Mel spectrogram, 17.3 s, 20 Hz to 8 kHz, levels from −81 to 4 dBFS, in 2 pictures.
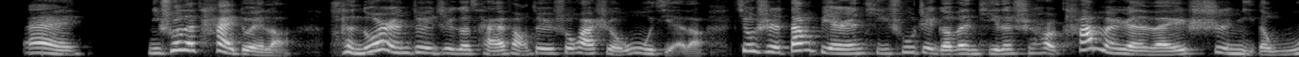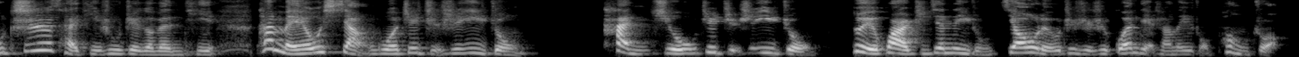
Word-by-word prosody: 哎， 215 -6 +2 0.4
你 245 - -7
说 385 +9 +2
得 380 - +6
太 385 - +4
对 - - +1
了！ - - -6 0.2
很 295 - -2
多 350 +10 +5
人 305 -9 +4
对 265 -1 -2
这 240 -1 -4
个 210 -1 -1
采 185 -3 0
访， - - -3
对 240 -2 -1
说 245 +2 -3
话 235 -3 +4
是 230 - -8
有 - - -2
误 240 -3 -5
解 205 - -6
的， - - -7 0.2
就 350 -2 -2
是 295 -4 0
当 370 +6 +5
别 250 -8 0
人 225 +1 +1
提 235 -1 -13
出 280 +4 -9
这 255 -3 -3
个 200 -3 +3
问 215 0 +1
题 210 0 -3
的 220 +1 -3
时 240 - -10
候 245 - +1
儿， - - -3
他 425 +2 +5
们 255 - 0
认 195 -4 +2
为 170 +4 +2
是 250 +4 -6
你 215 -5 -6
的 175 - -4
无 180 +7 -9
知 365 +10 0
才 380 - -2
提 190 +2 -10
出 210 +2 -7
这 200 -1 -4
个 180 -1 -4
问 170 -1 -5
题， 180 0 -11 0.2
他 460 - +3
没 205 - +5
有 235 +4 +3
想 285 -8 0
过 210 0 0
这 255 +3 -7
只 - - -11
是 225 +3 -9
一 240 -1 -7
种 210 +2 -6 0.5
探 195 -1 +4
究， 220 +1 +1
这 280 - -4
只 395 - -9
是 250 - -9
一 255 0 -4
种 - - -2 0.2
对 455 - +7
话 255 - +8
之 205 +1 -8
间 250 +2 -1
的 245 - -3
一 220 - -5
种 175 -3 -16
交 270 +2 +4
流， 185 -7 -2
这 235 - -12
只 200 -4 -10
是 205 +2 -9
观 230 +4 0
点 230 -3 -9
上 175 - -12
的 180 - -13
一 185 - -11
种 - - -18
碰 220 -12 -9
撞。 315 - -8
230 Hz, 315 characters per minute, -21 LUFS, 200-265 Hz, 0.5 s, 话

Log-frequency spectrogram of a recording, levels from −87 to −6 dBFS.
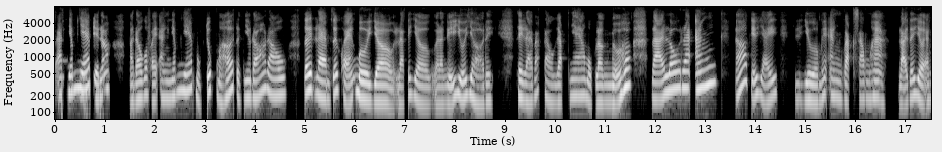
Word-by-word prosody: ăn 215 - 0
nhấm 230 +4 +2
nháp 275 +2 +4
vậy 175 - +3
đó, 225 +7 0 0.4
mà 160 - -3
đâu 175 +2 +1
có 210 - -1
phải 165 -5 -4
ăn 180 -1 -5
nhấm 210 +6 -3
nháp 245 -1 0
một 175 - -4
chút 240 +3 +4
mà 170 - -2
hết 230 +8 +2
được 185 - -3
nhiêu 185 0 -1
đó 195 +7 0
đâu. 205 -2 0 0.3
Tới 240 +3 +7
làm 185 -6 +3
tới 225 +7 +2
khoảng 155 -8 0
10:00 160 -6 +4
là 145 0 -3
cái 205 +8 -6
giờ, 150 -7 -1
gọi - - -6
là, 145 - -2
nghỉ 150 +5 -1
giữa 185 -4 +2
giờ 175 -8 -1
đi, 160 0 -4 0.5
thì 185 - +5
lại 160 -2 -2
bắt 205 +6 -7
đầu 165 -4 -4
gặp 155 0 -3
nhau 195 0 -3
một 165 -5 -4
lần 155 0 -1
nữa, 190 - +4 0.4
lại 175 +3 +3
lôi 255 +4 +4
ra 275 0 +2
ăn. 275 +5 +4 0.5
Đó, 360 +2 +1
kiểu 185 +3 +1
vậy, 180 +4 -3 0.3
v - - -14 0.2
vừa 160 -2 +2
mới 185 +6 -4
ăn 190 -3 -5
vặt 165 -3 0
xong 175 0 -6
ha, 180 -2 -1 0.3
lại 140 +2 +1
tới 190 +2 -1
giờ 185 -6 +2
ăn 155 +3 -3
185 Hz, 210 wpm, -22 LUFS, 160-215 Hz, 0.5 s, Tới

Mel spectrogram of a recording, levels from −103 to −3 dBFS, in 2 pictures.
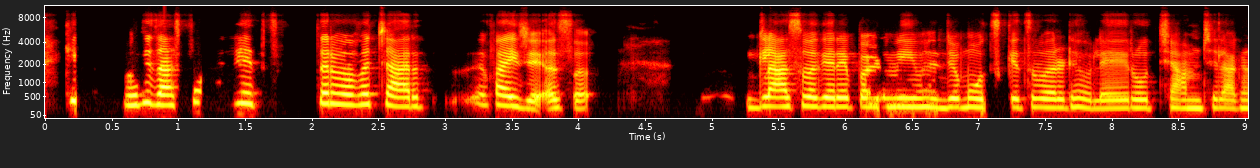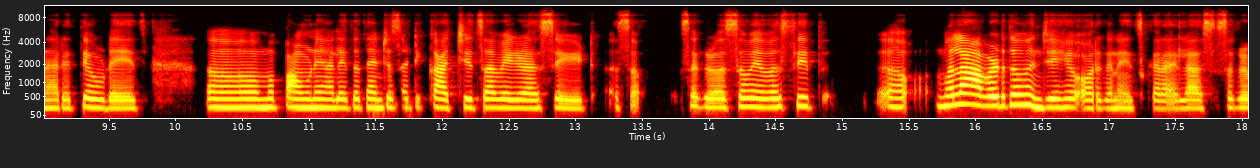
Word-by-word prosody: की 385 - +5 0.4
म्हणजे 275 +5 +2
जास्त 275 +4 +5
आलेच 320 - -4 0.3
तर 310 0 +7
बाबा 285 0 +4
4 240 -3 +5 0.6
पाहिजे 250 -8 +5
असं. 195 -2 -5 1.3
ग्लास 240 0 +5
वगैरे 235 -1 +4
पण 230 -1 +1
मी 230 0 +1
म्हणजे 225 -1 -1
मोजकेच 220 0 -3
वर 215 -1 0
ठेवले, 205 -3 -4
रोजचे 210 -1 -4
आमचे 205 +1 -4
लागणार 205 +1 -5
आहे 205 - -6
तेवढेच. 205 - -3 0.4
अ, 220 - -2 0.4
मग 220 - -1
पाहुणे 215 0 +1
आले 210 0 -3
तर 215 - -2
त्यांच्यासाठी 220 0 -5
काचेचा 215 0 0
वेगळा 205 -1 -1
सेट 200 -1 -5 0.2
असं. - - -9 0.4
सगळं 225 -2 -3
असं 225 +2 -3
व्यवस्थित 230 - -2 0.5
अ, 230 -1 -2 0.3
मला 270 +4 +7
आवडतं 260 +1 +6
म्हणजे 220 -6 +1
हे 220 - -3
ऑर्गनाइज 200 -1 -5
करायला 190 - -4
असं 100 - -6
सगळं 105 - -4
220 Hz, 145 wpm, -21 LUFS, 205-240 Hz, 1.3 s, तर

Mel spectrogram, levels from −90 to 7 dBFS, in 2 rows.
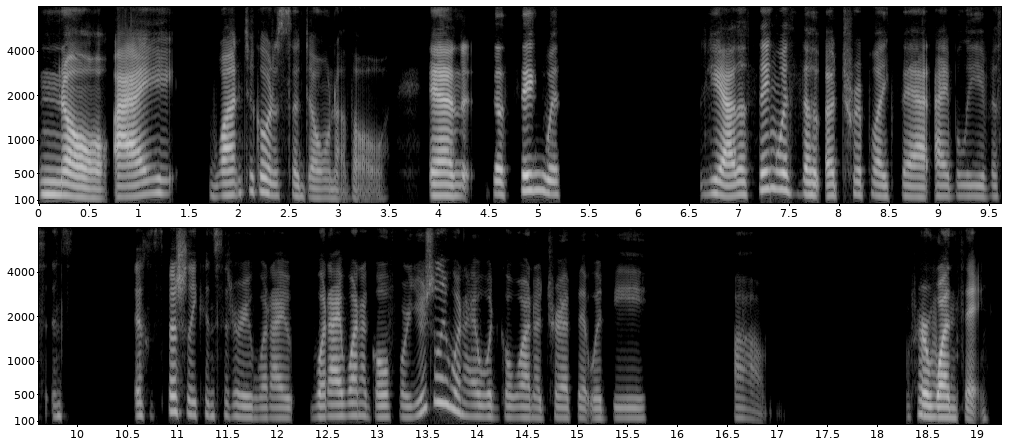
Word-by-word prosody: No. 160 -9 +5
I 180 +6 +5 0.4
want 180 +5 +1
to 230 - -8
go 220 -2 0
to 175 - -4
Sedona, 140 -6 -9
though, - - -15 0.4
and 170 -1 +6 0.2
the 190 -1 +2
thing 245 0 +5
with 190 -2 -1 1.4
Yeah, 180 -4 +4
the 185 0 +1
thing 255 +9 0
with 240 -7 +1
the 185 -3 +1
a 170 +1 +1
trip 180 +1 -9
like 165 -3 -4
that, 155 -2 0
I 160 -1 -2
believe, 160 -1 -11
is 160 - -17
ins 175 +1 -15 0.7
especially 195 +3 -5
considering 175 -4 -11
what 155 0 -13
I 155 0 -8 0.2
what 165 +2 -6
I 175 0 0
wanna 185 0 -6
go 165 +1 -5
for. 165 -1 -13
Usually, 300 - -4
when 265 - -3
I 170 -1 -9
would 165 -2 -8
go 160 0 -12
on 155 -1 -6
a 150 - -12
trip, 150 +1 -10
it 145 - -13
would 145 -1 -12
be, 150 -1 -13 0.9
um - - -18 1.4
for 175 -1 +2
one 160 -2 +3
thing, 135 -1 -7
170 Hz, 155 wpm, -25 LUFS, 155-185 Hz, 1.4 s, and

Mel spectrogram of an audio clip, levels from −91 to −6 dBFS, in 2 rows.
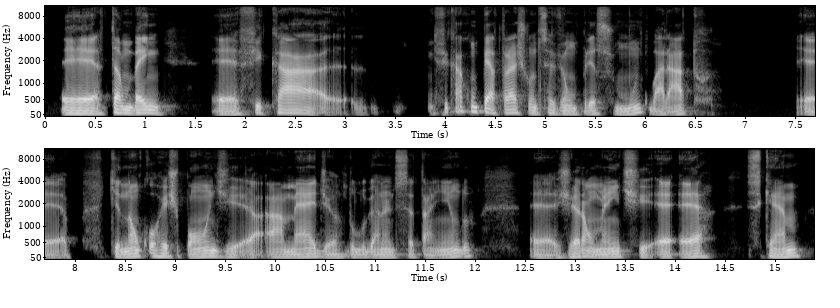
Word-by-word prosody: É, 85 -1 +6
também, 95 0 +4 0.5
eh, 75 -1 0
ficar 100 +5 +2 1.1
ficar - - -4
com 140 - -2
o - - +1
pé - - +6
atrás 100 0 +1
quando 85 -2 -2
você 90 - -3
vê 85 - -4
um 80 -1 0
preço 80 +1 -4
muito 80 +8 -2
barato, 75 0 -2 1.0
eh, 60 - -1 0.4
que - - -1
não 80 +4 +3
corresponde 85 -3 -1
a 75 0 -1
a - - -2
média 75 0 0
do 75 +1 -7
lugar 75 0 -2
onde 75 -1 -2
você - - -5
está 70 -2 -6
indo, 90 +9 -2 0.5
eh, 65 -3 -3
geralmente 80 +1 0
é 75 0 +2
é 80 +1 +2 0.4
scam 90 +6 0
80 Hz, 135 wpm, -26 LUFS, 75-90 Hz, 1.1 s, É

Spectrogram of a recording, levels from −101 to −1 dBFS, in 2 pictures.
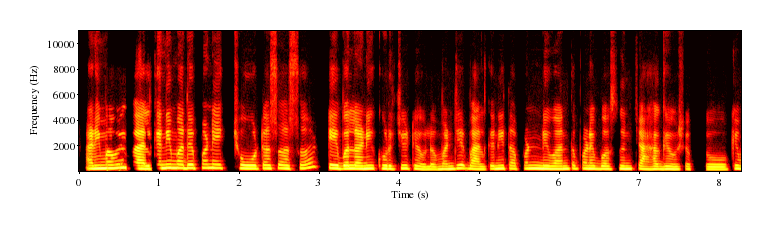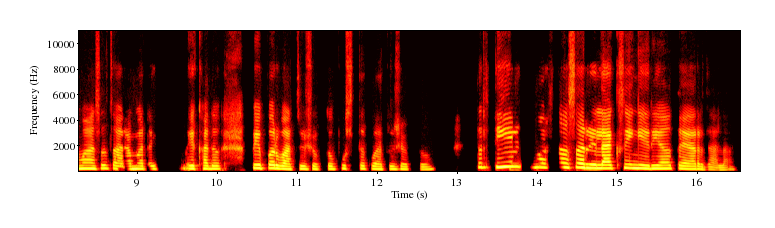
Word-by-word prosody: आणि 230 +1 +5
मग 255 +1 +6
मी 290 +2 +3 0.2
बाल्कनीमध्ये 270 +4 +3
पण 285 0 -1
एक 270 -2 -1 0.2
छोटंसं 245 0 +1
असं 255 +7 -4 0.2
टेबल 235 -2 +4
आणि 225 0 +5
खुर्ची 230 0 0
ठेवलं, 185 -5 -2
म्हणजे 210 +5 +1
बाल्कनीत 220 +1 -1
आपण 230 +2 -2
निवांतपणे 225 +1 +2
बसून 215 +1 +1
चहा 200 -1 -1
घेऊ 195 -1 0
शकतो 185 -1 -5
किंवा 230 0 +1
असंच 235 +2 -4
आरामात 210 0 -3
एक 230 +2 -13
एखादं 225 0 -2 0.4
पेपर 260 -1 +1
वाचू 210 -1 0
शकतो, 200 +1 -7
पुस्तक 225 -1 -8
वाचू 200 0 -5
शकतो. 185 -1 -10 0.6
तर 335 - -3
ती 350 +1 +7
एक 380 -1 -1 0.2
मस्त 325 +2 -7
असा 315 +1 +2
रिलॅक्सिंग 260 0 +3
एरिया 240 -1 +1
तयार 205 -3 -1
झाला. 160 -4 -12
230 Hz, 145 wpm, -22 LUFS, 205-250 Hz, 0.6 s, ती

